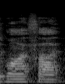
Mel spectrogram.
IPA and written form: ˈwaɪfaɪ (Wi-Fi)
